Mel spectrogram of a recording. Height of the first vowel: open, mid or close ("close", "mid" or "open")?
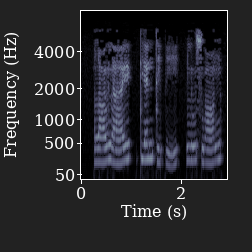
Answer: open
